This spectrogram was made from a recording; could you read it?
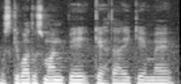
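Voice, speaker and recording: A man hosting his own channel, recapping a TV drama episode in casual, halting speech with frequent fillers and self-corrections. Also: medium pitch, monotone, dark tone.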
